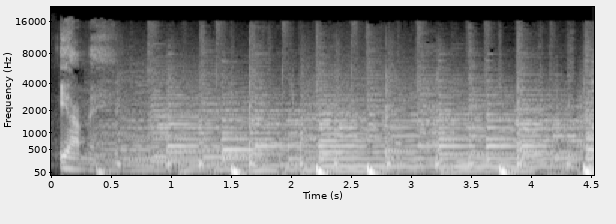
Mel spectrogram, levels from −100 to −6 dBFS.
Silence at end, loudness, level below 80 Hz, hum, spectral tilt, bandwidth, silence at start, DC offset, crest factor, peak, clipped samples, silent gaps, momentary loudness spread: 0 s; -22 LUFS; -24 dBFS; none; -5 dB/octave; 17 kHz; 0.05 s; under 0.1%; 18 dB; -2 dBFS; under 0.1%; none; 6 LU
